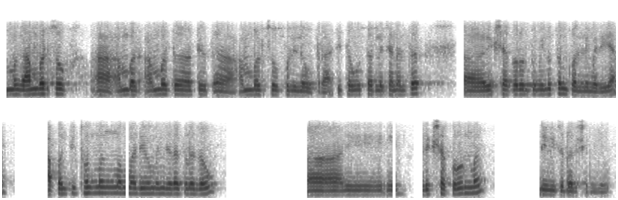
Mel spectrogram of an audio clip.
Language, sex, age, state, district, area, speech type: Marathi, male, 30-45, Maharashtra, Jalna, rural, conversation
